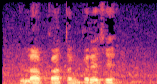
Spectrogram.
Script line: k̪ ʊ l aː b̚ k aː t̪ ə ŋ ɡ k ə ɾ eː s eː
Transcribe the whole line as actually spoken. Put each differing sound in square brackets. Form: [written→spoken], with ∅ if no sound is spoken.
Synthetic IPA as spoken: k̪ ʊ l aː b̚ k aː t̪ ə ŋ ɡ k ə ɾ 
